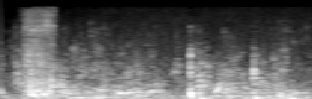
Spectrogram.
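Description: Steady low rumble of wind and sea around a small boat, with a short hiss near the start and a sharp knock just over a second in.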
